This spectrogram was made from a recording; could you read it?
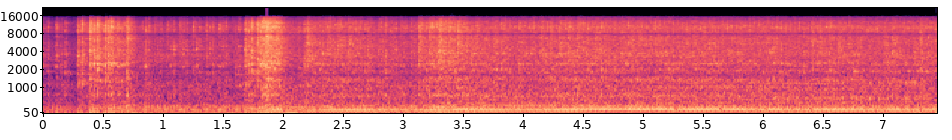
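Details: Allis Chalmers WD45 tractor engine running before a compression test, warming up; runs better with choke pulled. Lumpy, uneven beat with a recurring gap as it revs: misfire, owner thinks cylinder 4 (end nearest radiator) is not firing; cause not confirmed.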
